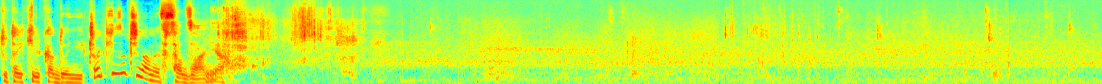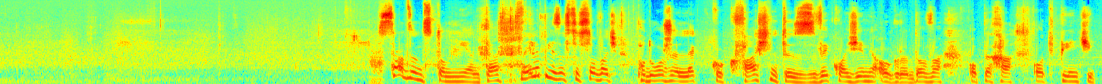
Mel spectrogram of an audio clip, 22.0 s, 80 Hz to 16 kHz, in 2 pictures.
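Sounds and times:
steady background hiss: 0.0 - 22.0
soil crunching and rustling: 2.0 - 14.8.

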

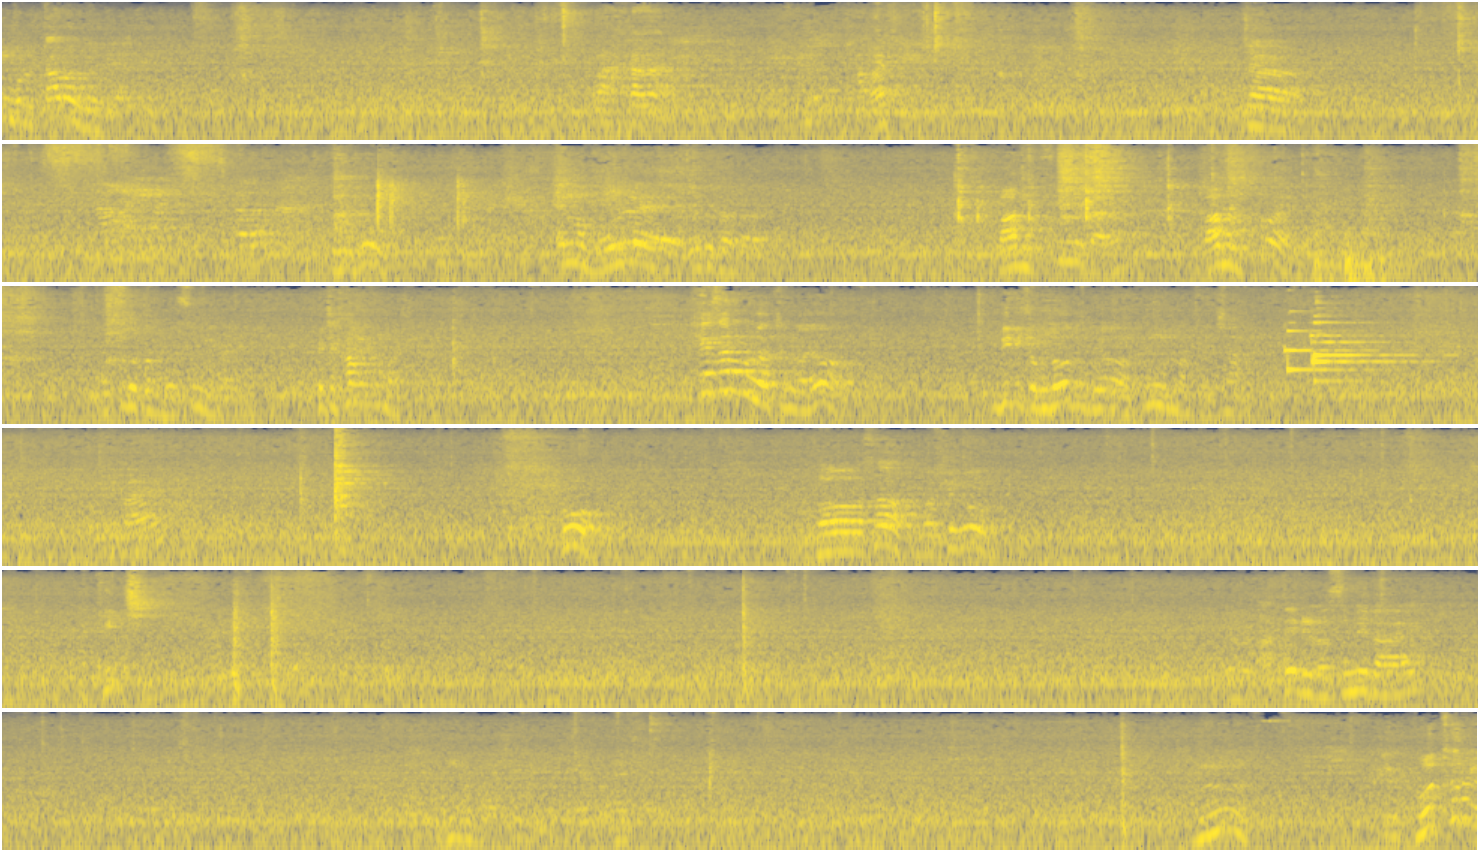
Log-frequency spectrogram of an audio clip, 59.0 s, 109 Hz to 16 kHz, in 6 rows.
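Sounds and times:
steady low background hum: 0.0 - 59.0.

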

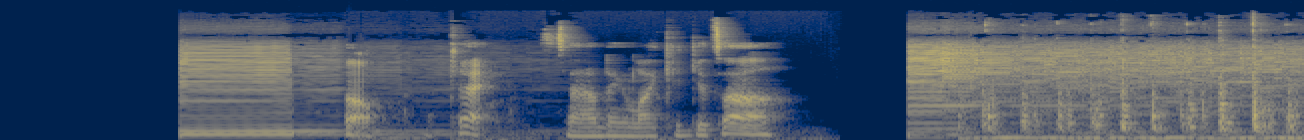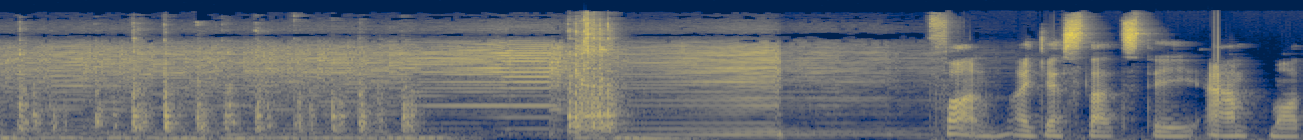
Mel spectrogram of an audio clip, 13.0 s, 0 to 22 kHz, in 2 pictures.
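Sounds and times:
distorted synthesizer guitar notes: 0.9 - 2.3, 4.6 - 11.0.

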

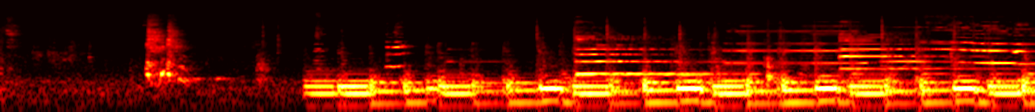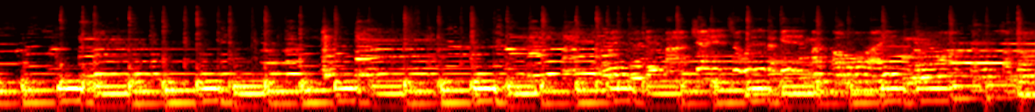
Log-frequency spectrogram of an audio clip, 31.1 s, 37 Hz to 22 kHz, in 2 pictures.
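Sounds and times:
harmonica melody: 4.6 - 5.1, 5.7 - 7.4, 8.6 - 31.0
string band playing: 5.0 - 31.0.

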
